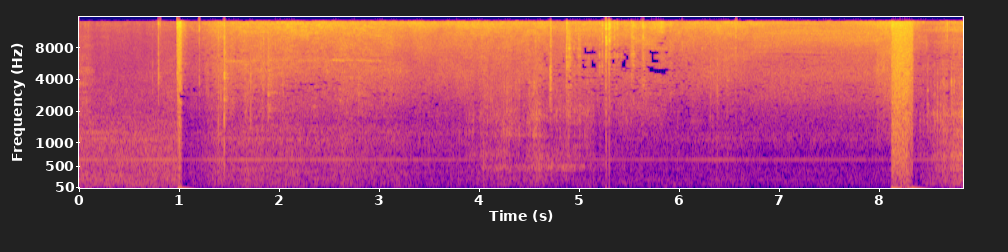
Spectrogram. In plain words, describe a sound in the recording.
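Metal parts click as a man handles a valve fitting.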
